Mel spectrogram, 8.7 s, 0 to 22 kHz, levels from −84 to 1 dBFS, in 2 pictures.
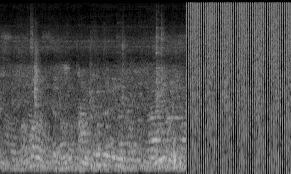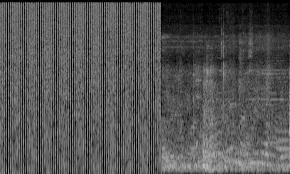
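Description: An everyday sound recording that, from 2.79 s to 6.79 s, is replaced by a compressed stream played as audio. An AC-3 bitstream is being taken for ordinary samples instead of being decoded, so each frame arrives as a harsh burst of noise about 9.3 ms long followed by silence, repeating 31.25 times a second. The burst length fits a 448 kbps stream. Unlike random hiss or a failing connection, the static is very loud, completely regular and chattering, and carries nothing of the original sound.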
